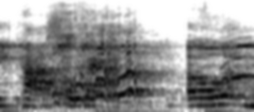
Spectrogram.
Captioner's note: laughs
